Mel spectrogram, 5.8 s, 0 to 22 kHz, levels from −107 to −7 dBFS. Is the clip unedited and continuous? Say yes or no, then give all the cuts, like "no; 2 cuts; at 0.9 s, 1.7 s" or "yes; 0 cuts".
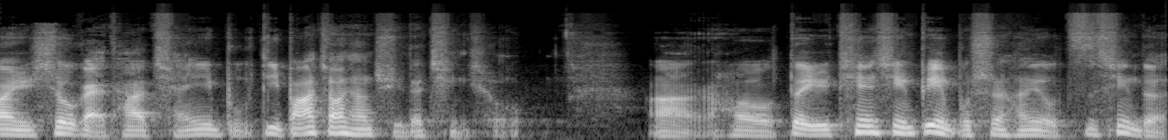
yes; 0 cuts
